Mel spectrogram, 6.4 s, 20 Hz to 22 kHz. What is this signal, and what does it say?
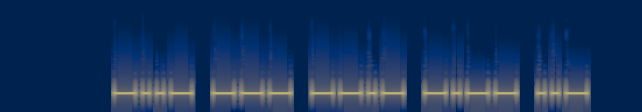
Morse code, heard as a keyed tone, about 17 wpm, 700 Hz. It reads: XOQYU
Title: Code Groups - 5 Letters - 17wpm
